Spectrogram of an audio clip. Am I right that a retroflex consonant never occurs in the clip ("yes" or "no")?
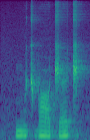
yes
